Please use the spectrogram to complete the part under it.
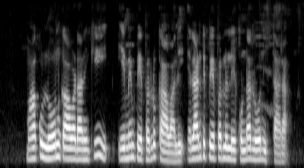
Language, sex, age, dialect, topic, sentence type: Telugu, female, 18-24, Telangana, banking, question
